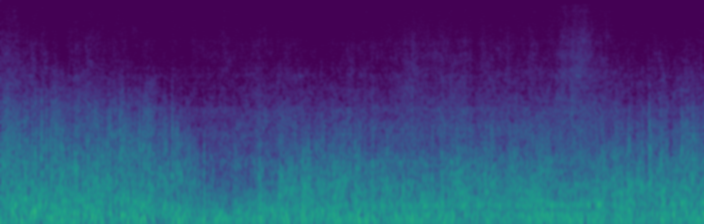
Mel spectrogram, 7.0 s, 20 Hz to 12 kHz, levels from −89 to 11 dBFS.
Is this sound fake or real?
fake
